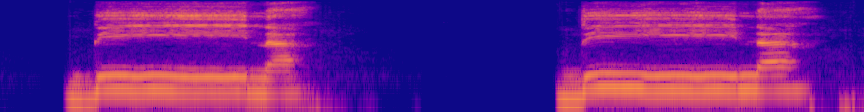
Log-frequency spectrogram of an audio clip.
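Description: A man's voice chanting Arabic letter-syllables, two long syllables with drawn-out long vowels held at a steady pitch, with a pause between them.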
